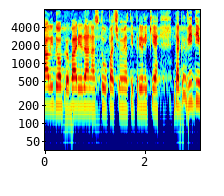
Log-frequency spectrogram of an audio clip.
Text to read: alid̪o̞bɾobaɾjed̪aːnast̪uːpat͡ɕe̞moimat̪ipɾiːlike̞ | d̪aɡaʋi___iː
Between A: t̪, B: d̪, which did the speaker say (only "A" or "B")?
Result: B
